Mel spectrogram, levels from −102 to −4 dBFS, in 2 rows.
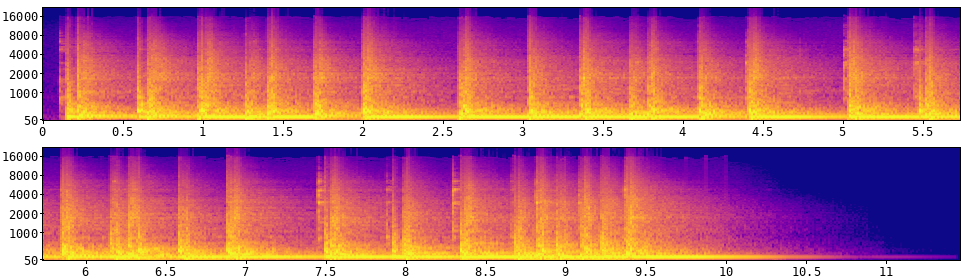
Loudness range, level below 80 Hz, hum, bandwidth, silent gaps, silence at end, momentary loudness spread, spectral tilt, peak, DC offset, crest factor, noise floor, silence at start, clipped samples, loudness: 1 LU; -26 dBFS; none; 8 kHz; none; 1.15 s; 4 LU; -8 dB/octave; 0 dBFS; under 0.1%; 6 dB; -72 dBFS; 0.1 s; 2%; -7 LUFS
